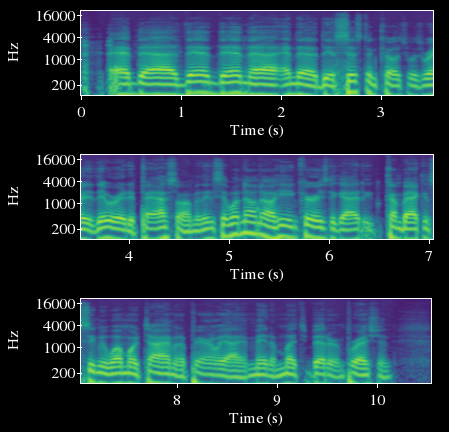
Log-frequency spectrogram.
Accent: Ventura, California, United States; I grew up in Ventura, California, which had great youth sports programs.

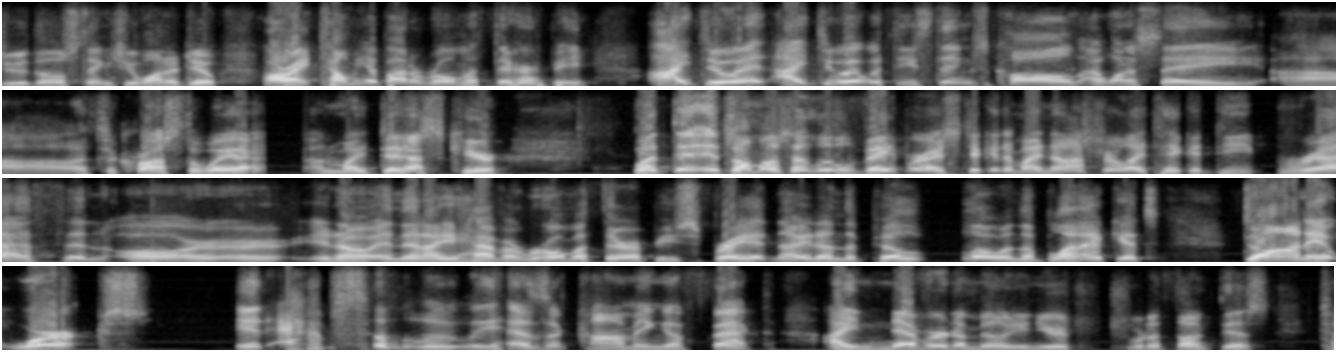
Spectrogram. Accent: Northeast, United States; You can tell I grew up in the Northeast.

